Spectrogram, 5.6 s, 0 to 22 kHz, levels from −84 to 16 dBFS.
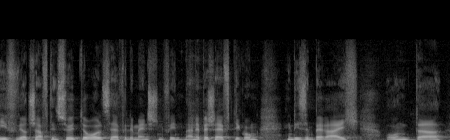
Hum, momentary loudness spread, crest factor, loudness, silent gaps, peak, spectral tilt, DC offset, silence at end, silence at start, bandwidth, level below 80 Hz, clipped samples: none; 8 LU; 16 dB; -27 LUFS; none; -10 dBFS; -4.5 dB/octave; under 0.1%; 0 s; 0 s; 16 kHz; -56 dBFS; under 0.1%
